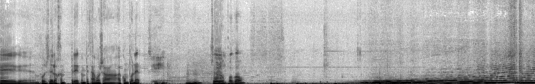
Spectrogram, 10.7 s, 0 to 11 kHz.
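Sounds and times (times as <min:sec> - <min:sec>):
speech: 0:00.0 - 0:05.0, 0:07.2 - 0:09.6
motorcycle engine idling and revving: 0:05.7 - 0:10.6.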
